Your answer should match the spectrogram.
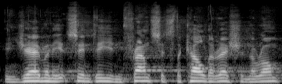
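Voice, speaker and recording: A man's voice: fairly high pitch, steady tone, fast. A man giving a conversational, storytelling talk to a church congregation, with many digressions and quoted exchanges. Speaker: guest speaker at a church meeting. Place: large church hall. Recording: long reverb of a large hall.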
